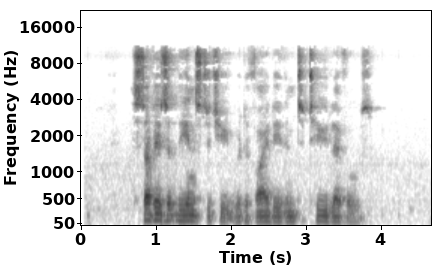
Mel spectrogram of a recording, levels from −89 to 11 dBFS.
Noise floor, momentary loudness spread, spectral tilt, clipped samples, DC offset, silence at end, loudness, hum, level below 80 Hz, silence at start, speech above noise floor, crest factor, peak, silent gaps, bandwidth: -65 dBFS; 14 LU; -2.5 dB/octave; under 0.1%; under 0.1%; 0.8 s; -20 LUFS; none; -46 dBFS; 0.7 s; 43 dB; 22 dB; 0 dBFS; none; 11.5 kHz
